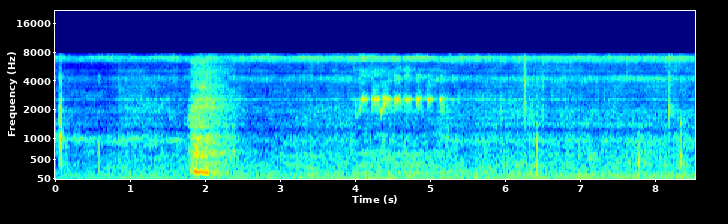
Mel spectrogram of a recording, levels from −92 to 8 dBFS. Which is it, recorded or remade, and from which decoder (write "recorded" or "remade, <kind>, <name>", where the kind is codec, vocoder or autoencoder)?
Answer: remade, codec, SNAC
